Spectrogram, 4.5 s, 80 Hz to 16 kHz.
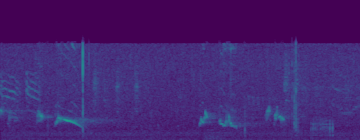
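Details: Red-whiskered bulbul at a trap on 31 January 2019. A clear slurred whistle opens, followed by a sharp click, then several shorter chirpy phrases spaced out across the rest.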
